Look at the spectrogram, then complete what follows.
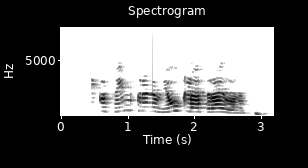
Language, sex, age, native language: Icelandic, male, 11, Icelandic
